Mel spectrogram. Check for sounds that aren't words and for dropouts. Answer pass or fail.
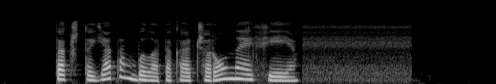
pass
